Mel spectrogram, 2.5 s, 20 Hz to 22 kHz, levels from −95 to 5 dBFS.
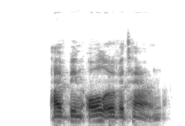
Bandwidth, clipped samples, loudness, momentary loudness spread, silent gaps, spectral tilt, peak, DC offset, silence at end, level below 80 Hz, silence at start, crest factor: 7.4 kHz; under 0.1%; -17 LUFS; 10 LU; none; -6.5 dB/octave; -2 dBFS; under 0.1%; 0.35 s; -66 dBFS; 0.65 s; 16 dB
